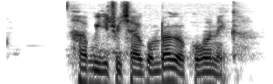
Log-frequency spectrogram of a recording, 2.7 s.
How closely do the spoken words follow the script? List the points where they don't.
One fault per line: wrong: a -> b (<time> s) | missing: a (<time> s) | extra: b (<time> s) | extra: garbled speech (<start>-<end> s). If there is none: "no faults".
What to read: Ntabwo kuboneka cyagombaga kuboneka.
wrong: kuboneka -> igicu (1.0 s)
